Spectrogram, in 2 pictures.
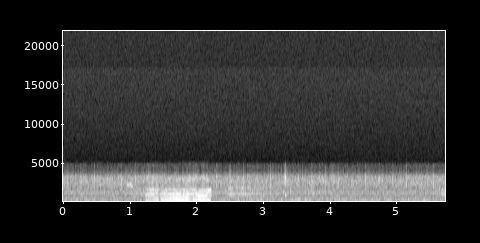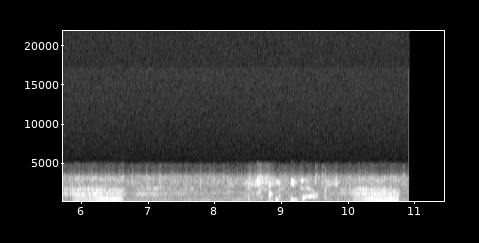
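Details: Three loud buzzing, rattling snores a few seconds apart over steady room hiss from a sleeping dog; snoring.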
